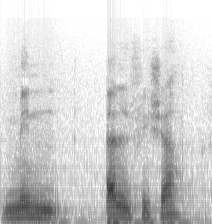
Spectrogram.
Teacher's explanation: لازم نبين الهمزة بعد النون الساكنة كذلك الهاء في شهر نوضح الهاء هنا شهر شهر ما تسرع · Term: الإظهار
